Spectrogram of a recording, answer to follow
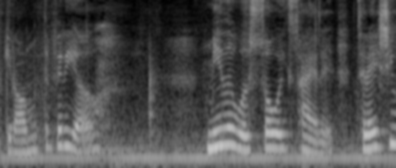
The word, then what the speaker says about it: Mila: I might pronounce wrong like Mila it might say I think it might say Milo but I want to say Mila so that is a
